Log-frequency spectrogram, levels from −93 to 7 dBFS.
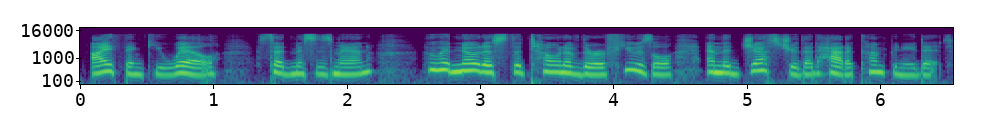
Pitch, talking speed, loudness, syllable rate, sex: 230 Hz, 200 wpm, -18 LUFS, 5.7 syllables/s, female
